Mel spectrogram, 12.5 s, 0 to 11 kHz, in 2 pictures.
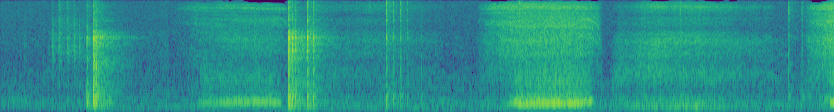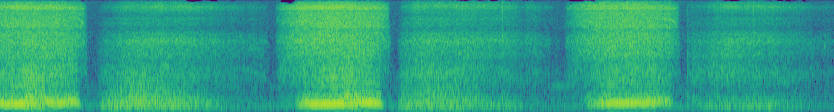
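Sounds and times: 
donkey snoring, breathing hard: 1.4s - 2.2s, 3.6s - 12.4s.

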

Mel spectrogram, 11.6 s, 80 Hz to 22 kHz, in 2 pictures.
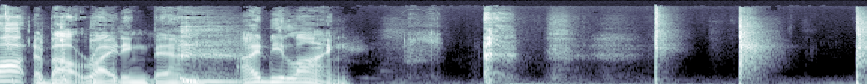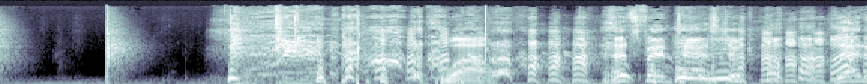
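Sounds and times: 
speech: 0.0s - 2.4s, 7.9s - 11.5s
flurry of clapping: 4.4s - 6.8s
single person clapping in a large auditorium: 4.4s - 6.8s, 8.1s - 8.4s
laughter: 7.2s - 11.5s.

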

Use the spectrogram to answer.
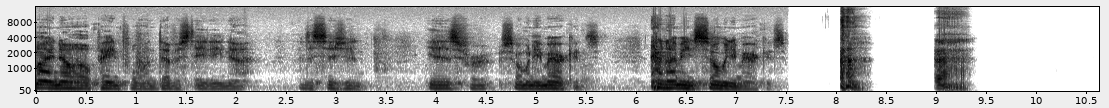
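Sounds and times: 
speech: 0.0s - 7.5s, 8.1s - 8.4s, 9.0s - 9.4s
loud harsh throaty coughs: 8.0s - 8.4s, 9.0s - 9.5s.

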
